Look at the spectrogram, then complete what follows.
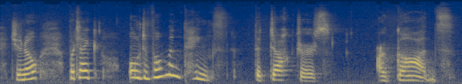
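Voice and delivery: usual speaking voice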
